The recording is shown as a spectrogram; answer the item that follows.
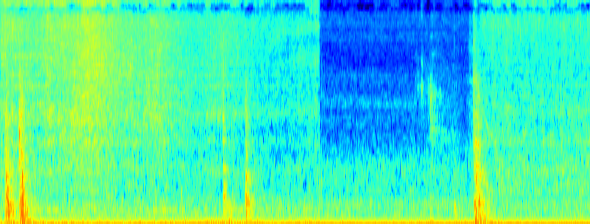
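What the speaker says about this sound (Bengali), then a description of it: "এখন মশলাটা মিশিয়ে ভালো মতো কষে নিই" Spice masala with ginger-garlic and turmeric water sizzles softly in a pan for a fish curry with peas and new potatoes, while a spatula scrapes and knocks against the pan a few times.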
